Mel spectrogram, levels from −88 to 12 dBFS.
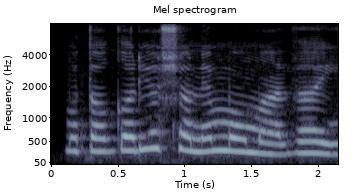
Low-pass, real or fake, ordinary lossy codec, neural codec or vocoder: none; real; none; none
